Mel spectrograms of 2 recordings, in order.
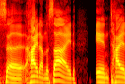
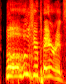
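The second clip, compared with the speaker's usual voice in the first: angry adult; 12 semitones higher, 3 dB louder, slower than usual. Retold or imitated. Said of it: "some like".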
